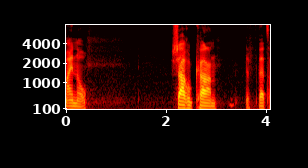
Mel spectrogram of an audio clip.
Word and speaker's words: Shah Rukh Khan: name that's basically the only name i know shah rukh khan that's how you pronounce it he watched it in america oh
